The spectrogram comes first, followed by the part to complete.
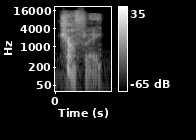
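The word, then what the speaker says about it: Chumsfanleigh: was rattled angrily Roland the Chums fanley pronounced chuffle it wasn't his fault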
